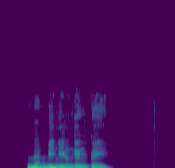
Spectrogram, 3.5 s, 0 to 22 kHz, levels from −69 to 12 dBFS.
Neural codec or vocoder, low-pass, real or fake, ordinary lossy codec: none; 9.9 kHz; real; Opus, 24 kbps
